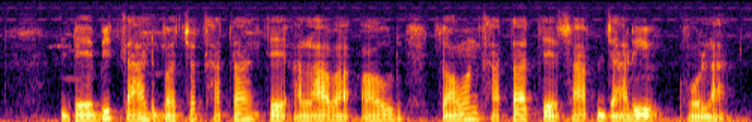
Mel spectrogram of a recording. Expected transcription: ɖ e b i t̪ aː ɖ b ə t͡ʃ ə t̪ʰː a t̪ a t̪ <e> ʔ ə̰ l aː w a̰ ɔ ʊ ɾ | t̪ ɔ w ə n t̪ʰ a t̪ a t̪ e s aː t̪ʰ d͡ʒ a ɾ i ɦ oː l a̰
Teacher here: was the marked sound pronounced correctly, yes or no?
yes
